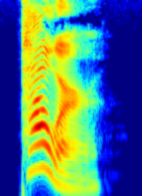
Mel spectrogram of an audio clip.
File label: "power", English; 3000 words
